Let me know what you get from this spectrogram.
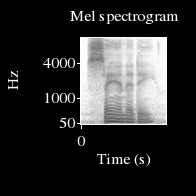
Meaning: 1. The condition of being sane 2. Reasonable and rational behaviour
- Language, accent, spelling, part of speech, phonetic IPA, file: English, US, sanity, noun, [ˈsɛən.ə.ɾi], En-us-sanity.ogg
